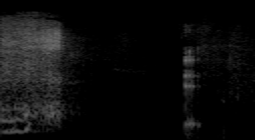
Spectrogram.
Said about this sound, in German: Gesundheit, alles Gute.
